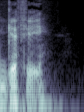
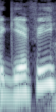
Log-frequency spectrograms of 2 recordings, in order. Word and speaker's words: Giphy: We say Giphy. – You say Giphy? – Hard G. – Hard G. – Yeah, Obama says hard G.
